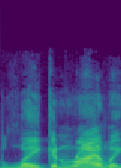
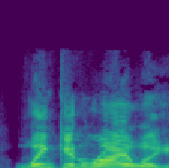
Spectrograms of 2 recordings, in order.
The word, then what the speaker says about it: Laken Riley: Say her name, Laken Riley. He said, I can say her name. Her name's Lincoln Riley.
